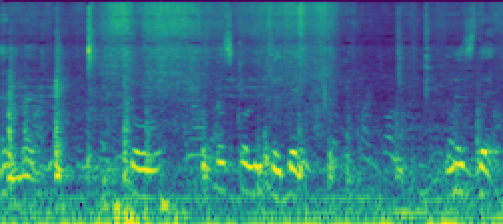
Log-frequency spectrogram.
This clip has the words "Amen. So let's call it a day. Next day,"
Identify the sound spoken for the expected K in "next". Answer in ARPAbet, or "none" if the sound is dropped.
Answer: none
